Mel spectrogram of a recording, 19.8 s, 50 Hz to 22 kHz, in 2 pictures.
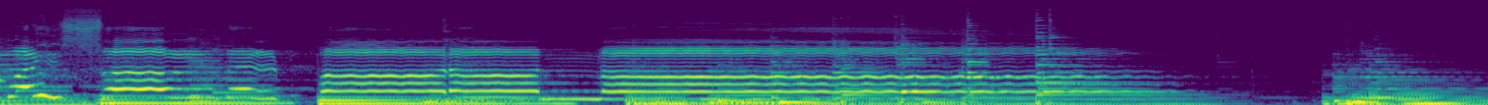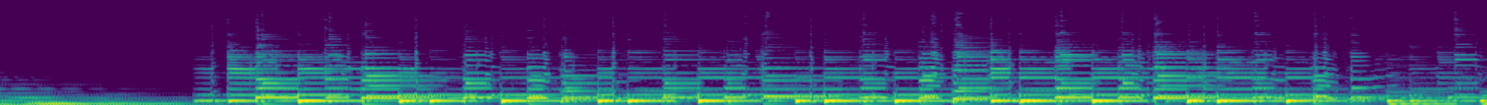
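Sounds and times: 
Argentine litoral folk song with instruments and vocals: 0.0s - 10.0s, 11.4s - 19.8s.

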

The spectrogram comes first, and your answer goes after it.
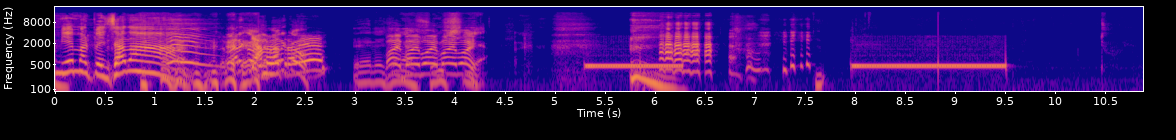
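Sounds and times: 
speech: 0.0s - 4.4s, 5.8s - 8.1s
laughter: 0.8s - 2.8s, 5.8s - 7.7s
steady flat telephone dial tone after call hung up: 8.0s - 9.6s.

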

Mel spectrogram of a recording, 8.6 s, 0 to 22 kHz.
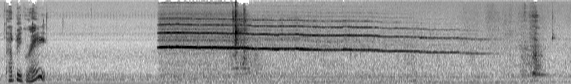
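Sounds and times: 
low hum: 0.0s - 8.5s
kettle whistling as water boils for tea: 2.4s - 8.4s.

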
